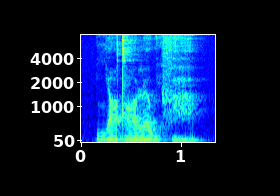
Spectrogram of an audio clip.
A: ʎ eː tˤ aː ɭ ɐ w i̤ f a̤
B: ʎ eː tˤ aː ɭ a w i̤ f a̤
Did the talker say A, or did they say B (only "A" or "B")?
A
